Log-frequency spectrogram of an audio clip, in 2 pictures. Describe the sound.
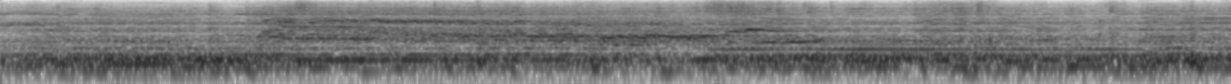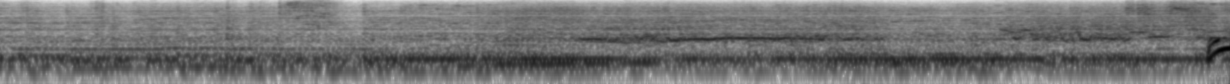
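Tires skid loudly as a car spins around, a continuous rough screech and roar that fills the whole stretch, growing somewhat stronger toward the end and closing on a sharp, brief burst.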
